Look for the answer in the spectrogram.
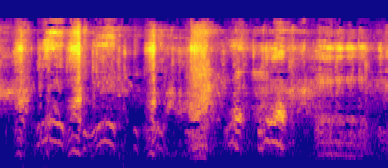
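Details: Little black cormorant mother with her chick during a cleaning lesson; a few quick, arched, wavering whines in pairs, then softer scattered calls, set against constant hiss and loud crackling bursts.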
